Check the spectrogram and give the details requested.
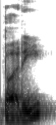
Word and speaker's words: buddy: single day a fit buddy this is a buddy a buddy is a friend they're buddies they're friends the pronunciation we use a short uh sound like cup and up they're buddies they're friends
